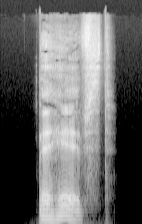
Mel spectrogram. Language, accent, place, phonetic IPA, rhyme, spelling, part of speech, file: German, Germany, Berlin, [bəˈhɪlfst], -ɪlfst, behilfst, verb, De-behilfst.ogg
- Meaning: second-person singular present of behelfen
